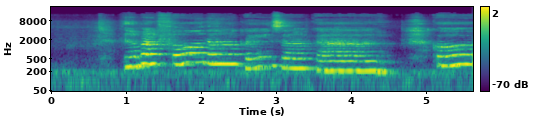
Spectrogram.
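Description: A man sings a short phrase close to a microphone.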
